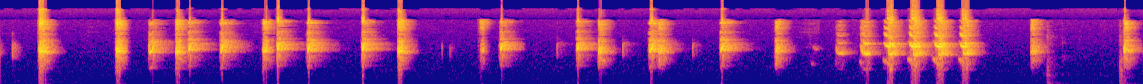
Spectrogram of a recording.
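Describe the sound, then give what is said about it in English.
Turkey clucking made on a pot-and-peg friction call: many sharp, clipped clucks in uneven groups, with a quicker burst of clucks near the end. The clucks are loud and heard alone. “So let's hear you do some clucking on a friction, on a pot and peg.”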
